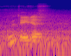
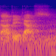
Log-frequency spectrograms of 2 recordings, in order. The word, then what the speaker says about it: Adidas: Adidas. Do you say Adidas? Yeah. I just wanted to make sure. It's pronounced Adidas.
